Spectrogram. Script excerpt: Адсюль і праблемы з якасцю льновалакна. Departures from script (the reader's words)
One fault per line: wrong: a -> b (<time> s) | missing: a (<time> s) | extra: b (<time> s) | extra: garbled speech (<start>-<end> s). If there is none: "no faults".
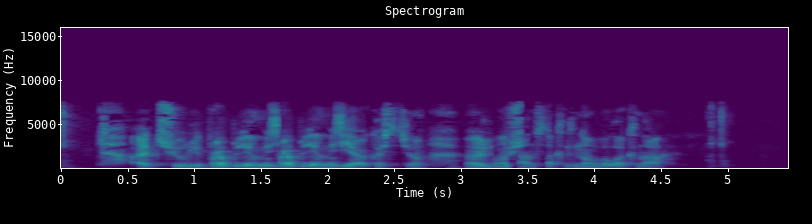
extra: праблемы (1.7 s)
extra: garbled speech (3.3-3.8 s)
